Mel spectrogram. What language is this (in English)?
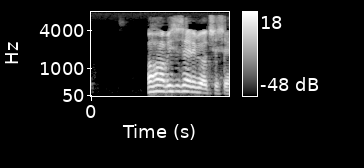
Odia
